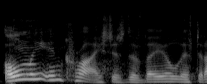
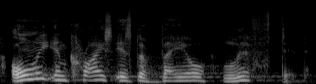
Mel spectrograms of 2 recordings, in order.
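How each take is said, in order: First: Said in the usual way. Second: "Only in Christ is the veil lifted" drawn out slowly, every word weighed; slow it right down and lean on "Only"; slow emphatic repeat. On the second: Shown as a demonstration. Preacher repeats key line slowly.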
